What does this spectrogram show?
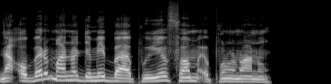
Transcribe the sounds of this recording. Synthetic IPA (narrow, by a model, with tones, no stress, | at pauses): nã̰˨ʔɔ˨bɛ˦ɾɪ˦mã˨nʊ̃˦dɪ̃˨mɪ̃˦baː˨pʰu˨jɛ˦fã˦mɛ̰˨pʰʊ˦nʊ̃˦nʊ̃˦a˦nʊ̃˦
